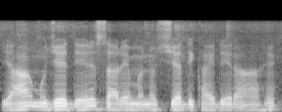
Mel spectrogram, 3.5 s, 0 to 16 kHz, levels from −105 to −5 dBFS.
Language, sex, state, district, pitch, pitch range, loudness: Hindi, male, Arunachal Pradesh, Lower Dibang Valley, 95 Hz, 90-100 Hz, -17 LUFS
